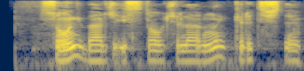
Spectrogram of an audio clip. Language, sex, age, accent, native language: Uzbek, male, 18-24, Toshkent shahri, Uzbek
